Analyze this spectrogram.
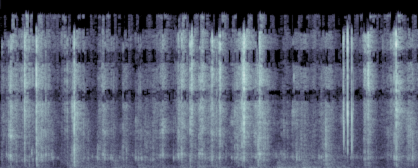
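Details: Pet marmot brothers, Himalayan and Alpine marmots living together, chewing food: a dry, crunchy run of irregular clicks and crackles close up.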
